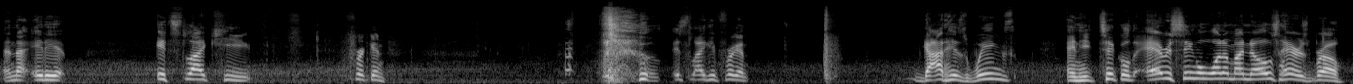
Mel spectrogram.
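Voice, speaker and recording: A man hosting a live fishing stream from a boat, talking casually with viewers in a hoarse voice. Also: high voice, slow, pauses often. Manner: casual, slangy, calls viewers bro. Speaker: fishing channel host. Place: outdoors on a boat on a lake.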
